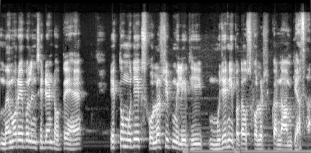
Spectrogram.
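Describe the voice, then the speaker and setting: A man talks with lively intonation over music in the background. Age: old. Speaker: lawyer, retired air force serviceman. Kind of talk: interview answer.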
